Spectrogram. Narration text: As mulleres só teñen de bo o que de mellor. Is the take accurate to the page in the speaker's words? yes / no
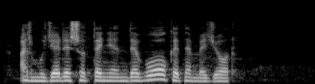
yes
